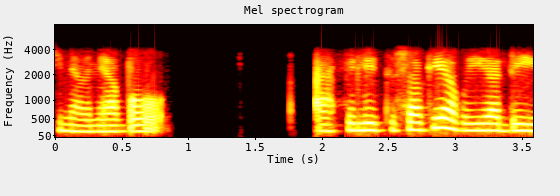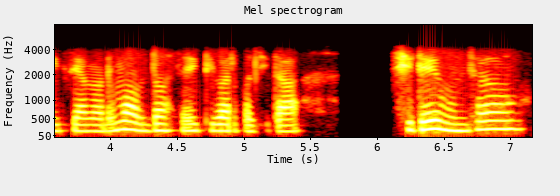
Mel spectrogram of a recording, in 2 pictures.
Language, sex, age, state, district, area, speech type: Nepali, female, 30-45, West Bengal, Darjeeling, rural, conversation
